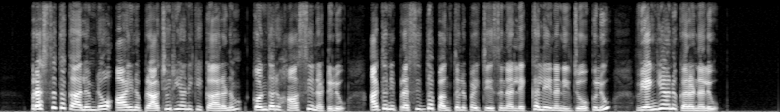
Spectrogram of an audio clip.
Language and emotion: Telugu, neutral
